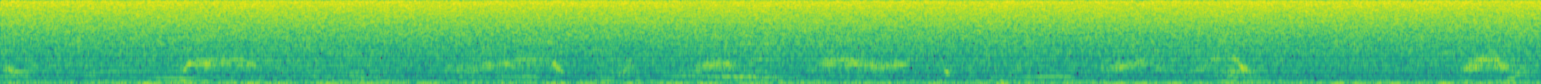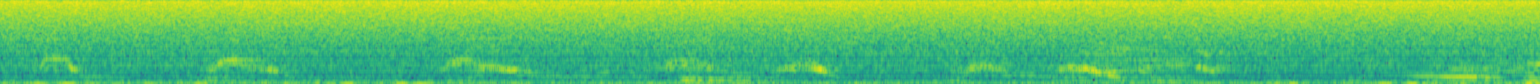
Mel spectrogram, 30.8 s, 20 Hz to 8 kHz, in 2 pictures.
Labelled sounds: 1.9	2.2	humpback whale, 0.80 to 0.96 kHz
8.2	8.6	humpback whale, 0.80 to 0.96 kHz
14.7	15.0	humpback whale, 0.80 to 1.0 kHz
15.8	16.1	humpback whale, 0.80 to 0.99 kHz
17.6	17.9	humpback whale, 0.80 to 1.0 kHz
19.9	20.2	humpback whale, 0.80 to 0.99 kHz
22.1	22.3	humpback whale, 0.80 to 0.99 kHz

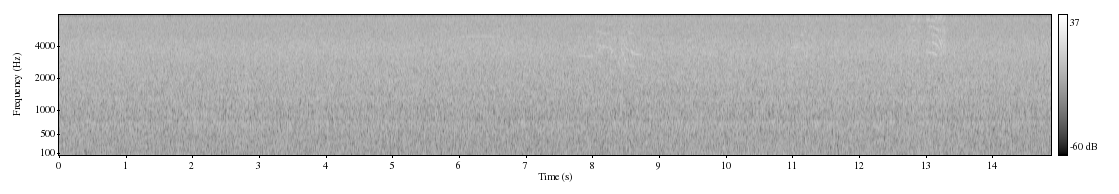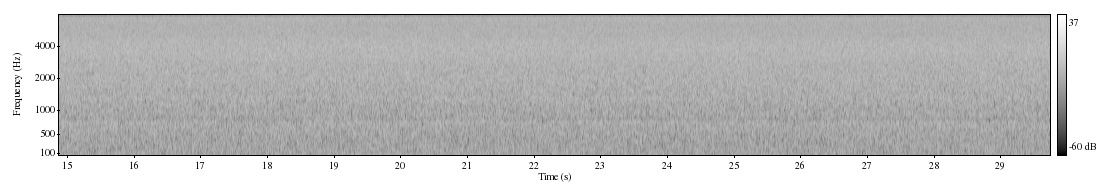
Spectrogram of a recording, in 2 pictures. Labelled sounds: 6.0	6.5	Pacific white-sided dolphin, 4.8 to 5.0 kHz
7.8	8.8	Pacific white-sided dolphin, 3.1 to 4.1 kHz

